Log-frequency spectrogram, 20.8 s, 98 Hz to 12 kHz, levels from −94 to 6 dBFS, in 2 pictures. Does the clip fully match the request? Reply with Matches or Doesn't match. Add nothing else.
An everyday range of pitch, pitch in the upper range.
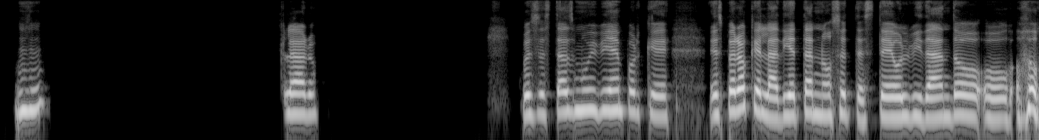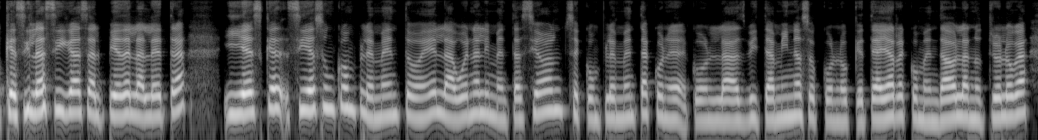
Matches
